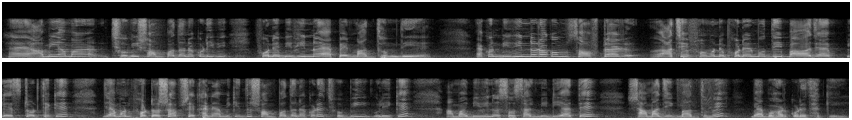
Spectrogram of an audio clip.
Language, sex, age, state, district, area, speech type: Bengali, female, 60+, West Bengal, Paschim Bardhaman, urban, spontaneous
